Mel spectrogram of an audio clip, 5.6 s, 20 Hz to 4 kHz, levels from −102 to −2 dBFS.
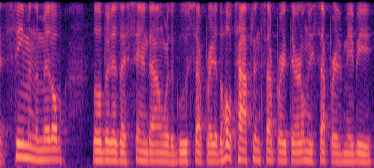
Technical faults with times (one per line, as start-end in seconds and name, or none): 0.90-0.92 skip ahead
1.02-3.44 jitter buffer speed-up
3.86-5.46 jitter buffer speed-up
